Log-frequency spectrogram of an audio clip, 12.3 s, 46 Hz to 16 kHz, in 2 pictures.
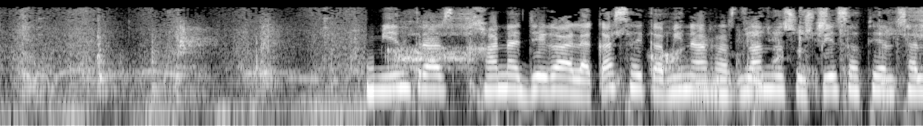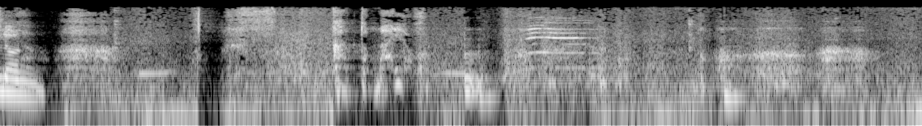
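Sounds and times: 
dense noise: 0:00.0 - 0:12.2
speech: 0:02.4 - 0:06.8
cat meowing in a house: 0:09.6 - 0:10.3.

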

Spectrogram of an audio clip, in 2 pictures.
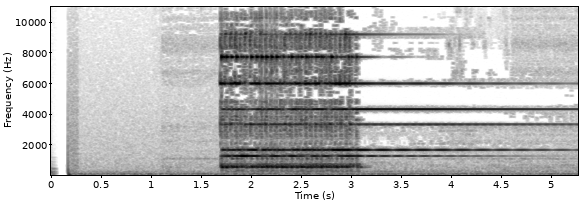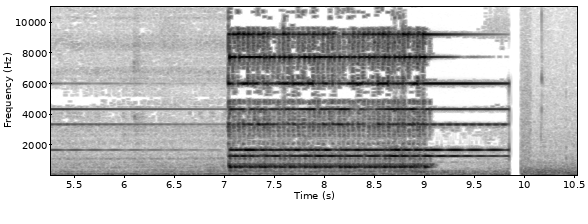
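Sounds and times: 
telephone ringing with a bright electronic tone: 0:01.7 - 0:09.9.

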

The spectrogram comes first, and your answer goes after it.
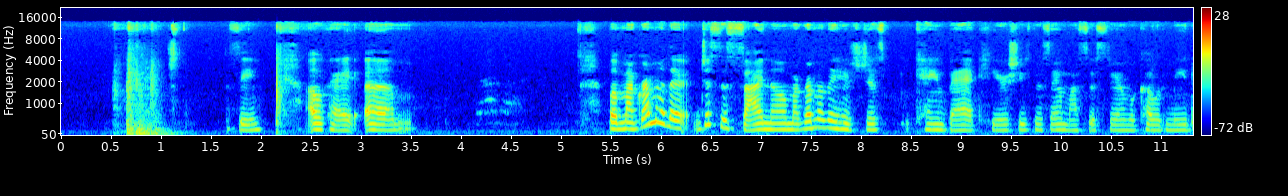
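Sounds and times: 
door swinging shut with a thud and rattle: 0:00.5 - 0:01.2
speech: 0:01.8 - 0:03.6, 0:05.5 - 0:11.3.

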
